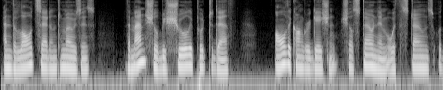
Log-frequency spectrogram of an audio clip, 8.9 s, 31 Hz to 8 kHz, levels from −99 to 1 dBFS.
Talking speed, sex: 170 wpm, male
